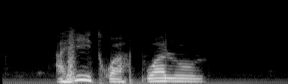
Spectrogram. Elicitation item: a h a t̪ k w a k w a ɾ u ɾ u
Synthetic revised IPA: a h i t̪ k w a p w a l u l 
